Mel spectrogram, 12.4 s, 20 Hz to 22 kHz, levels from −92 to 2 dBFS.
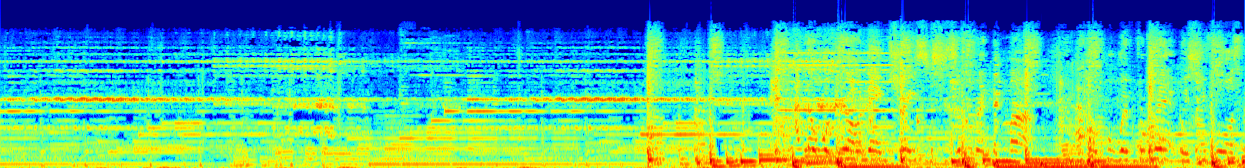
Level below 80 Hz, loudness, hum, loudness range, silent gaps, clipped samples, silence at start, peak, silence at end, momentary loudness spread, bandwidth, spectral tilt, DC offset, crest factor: -20 dBFS; -15 LUFS; none; 9 LU; none; under 0.1%; 0 s; 0 dBFS; 0 s; 11 LU; 12.5 kHz; -5 dB/octave; under 0.1%; 14 dB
